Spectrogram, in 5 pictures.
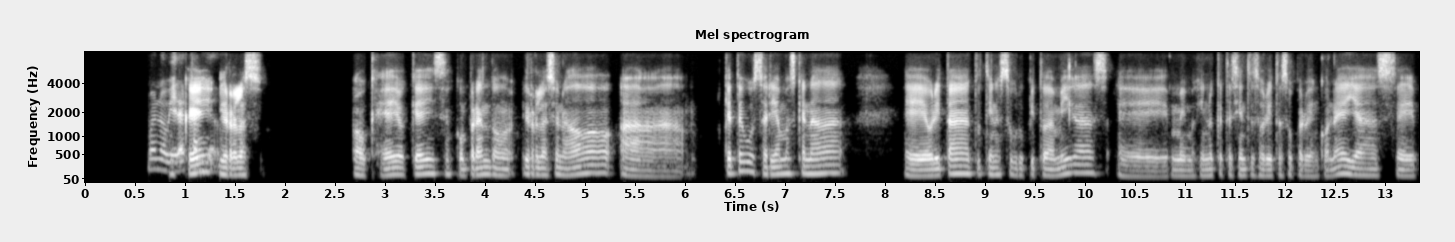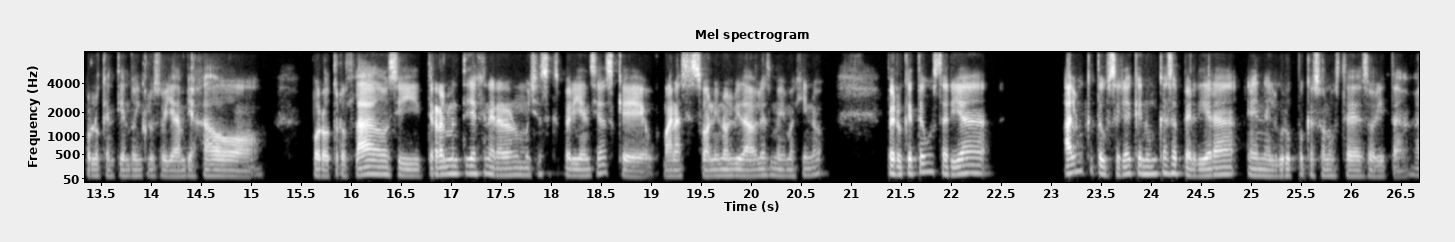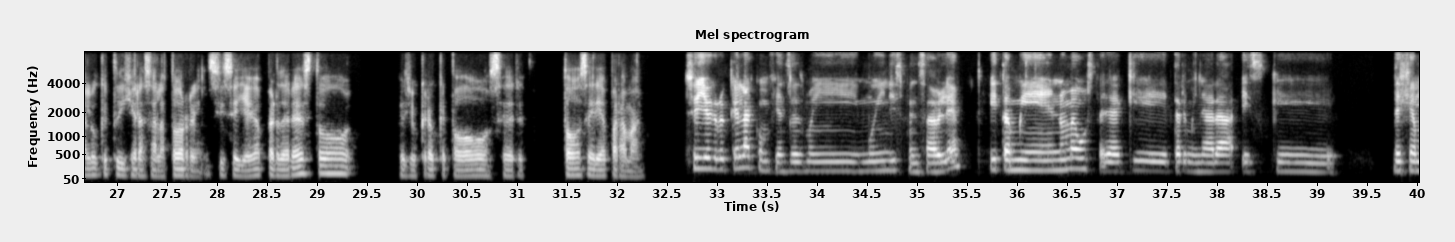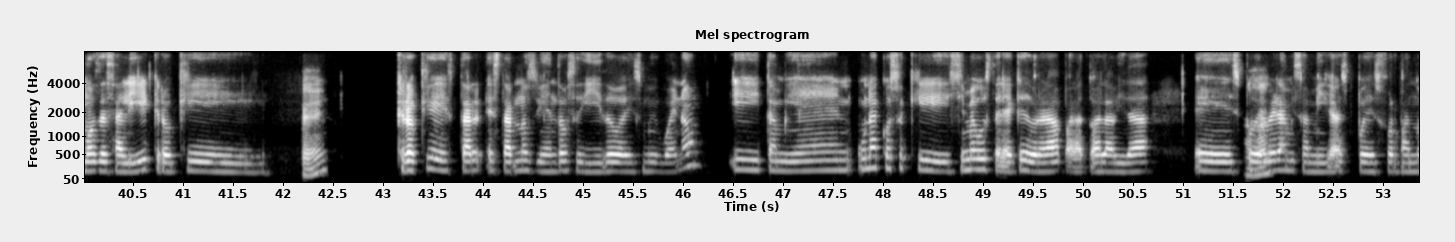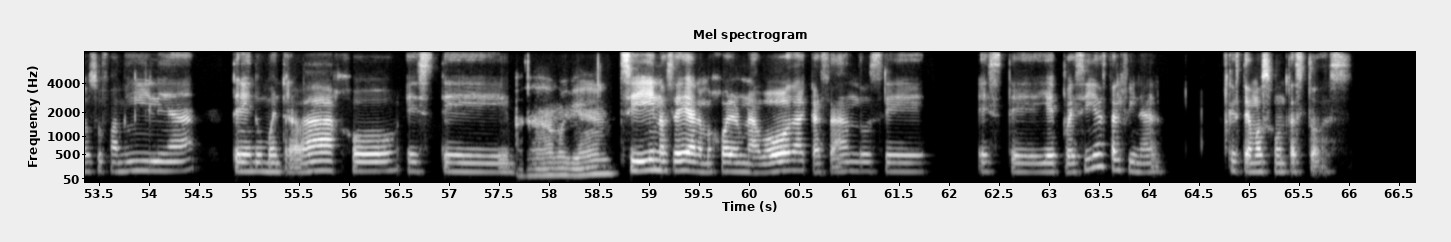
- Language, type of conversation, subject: Spanish, podcast, ¿Puedes contarme sobre una amistad que cambió tu vida?
- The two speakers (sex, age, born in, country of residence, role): female, 20-24, Mexico, Mexico, guest; male, 25-29, Mexico, Mexico, host
- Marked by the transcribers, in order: other background noise; tapping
